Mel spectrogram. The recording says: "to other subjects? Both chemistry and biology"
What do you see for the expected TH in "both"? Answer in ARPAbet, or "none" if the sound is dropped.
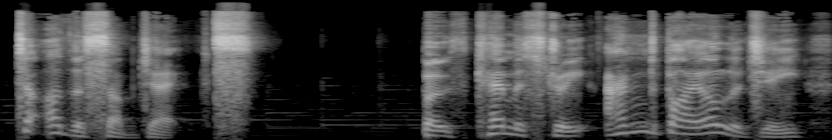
TH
